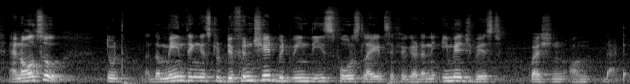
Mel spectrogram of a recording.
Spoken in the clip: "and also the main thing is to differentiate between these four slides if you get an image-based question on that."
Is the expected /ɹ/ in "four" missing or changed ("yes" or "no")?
no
